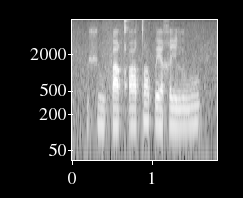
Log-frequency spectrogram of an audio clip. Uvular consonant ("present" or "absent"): present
